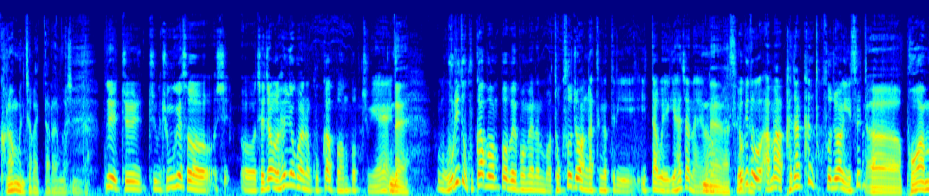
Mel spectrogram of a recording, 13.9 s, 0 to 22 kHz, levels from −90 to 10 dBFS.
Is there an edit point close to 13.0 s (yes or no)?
yes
